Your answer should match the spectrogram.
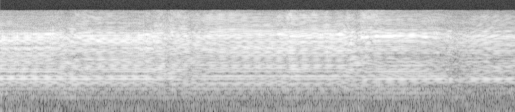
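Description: Electric hair clipper with a number two guard, buzzing steadily at an even pitch as it cuts hair on the side of the head.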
